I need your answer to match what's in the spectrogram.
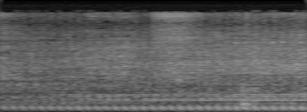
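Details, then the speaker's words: Onan generator running in a garage with the door cracked, heard from outside as a muffled, even low thumping beat at constant speed without stumbles, during a power outage; normal running. "In case you didn't already hear it running in the background behind the garage door here, I have a running generator."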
